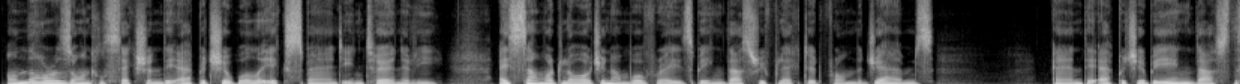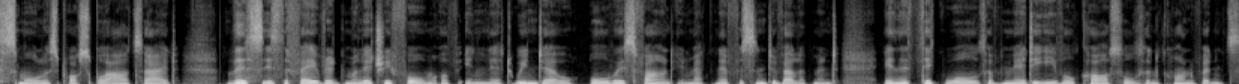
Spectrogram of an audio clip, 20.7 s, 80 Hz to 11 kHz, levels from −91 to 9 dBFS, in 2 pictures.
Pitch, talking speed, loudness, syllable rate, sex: 170 Hz, 155 wpm, -20 LUFS, 5.3 syllables/s, female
